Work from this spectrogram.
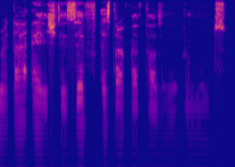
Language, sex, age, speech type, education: Nigerian Pidgin, male, 15-29, spontaneous, secondary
